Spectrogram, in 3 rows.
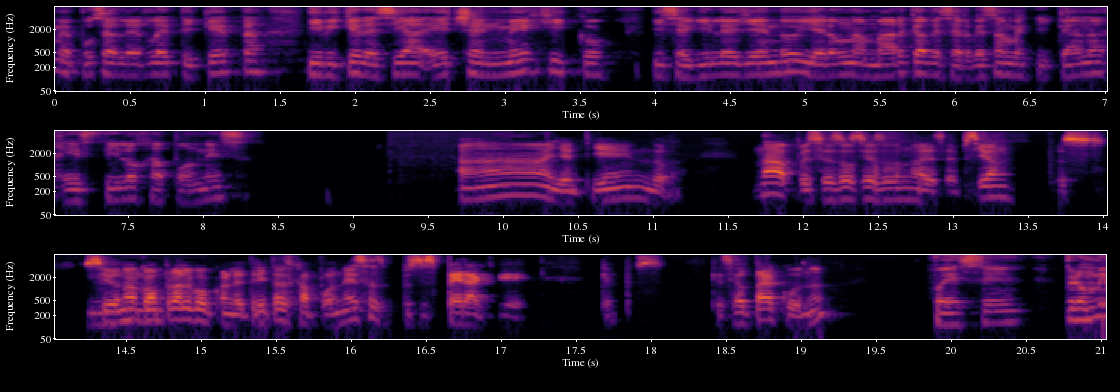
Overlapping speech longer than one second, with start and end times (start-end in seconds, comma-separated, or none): none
